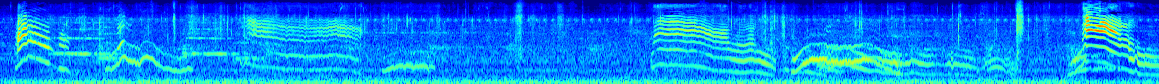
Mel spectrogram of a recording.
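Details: Hungry kitten living on the street cries repeatedly: bursts of bright, harmonic-rich meows, some short and falling, others wavering and rising, separated by brief pauses, with a faint constant hum and occasional clicks behind.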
